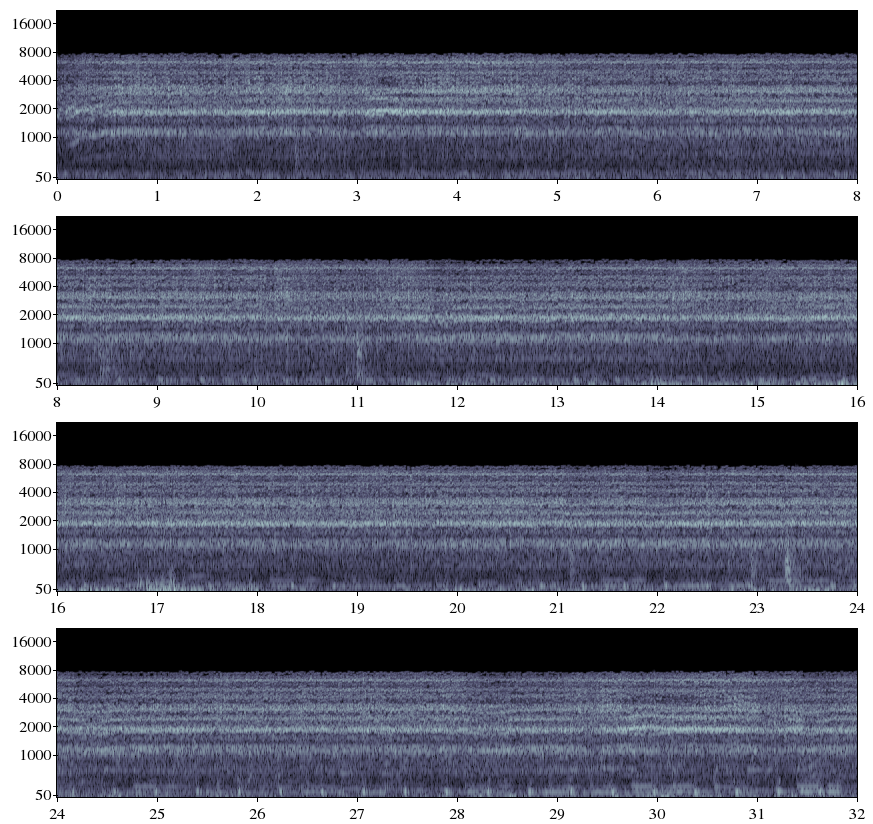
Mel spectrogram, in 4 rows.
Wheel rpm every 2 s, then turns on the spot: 150, 160, 160, 160, 160, 160, 160, 160, 160, 160, 160, 160, 160, 160, 160, 160.
none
